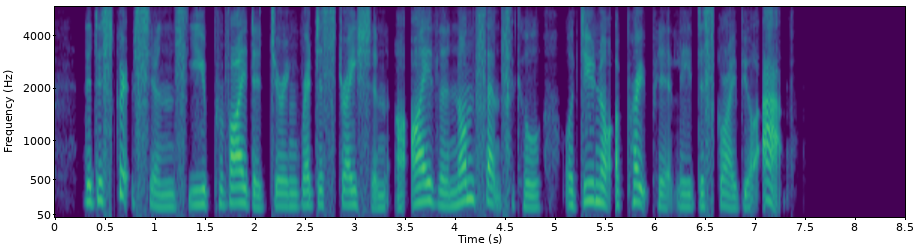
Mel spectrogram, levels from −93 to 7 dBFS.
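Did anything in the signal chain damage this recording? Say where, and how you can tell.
Yes. The aliasing runs through the whole clip and comes from sample-rate conversion. Sibilants sound gritty and metallic, and energy folds back around 6 kHz, which fits an unfiltered drop to a 12 kHz rate. The false tones sit roughly 15 dB below the speech.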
